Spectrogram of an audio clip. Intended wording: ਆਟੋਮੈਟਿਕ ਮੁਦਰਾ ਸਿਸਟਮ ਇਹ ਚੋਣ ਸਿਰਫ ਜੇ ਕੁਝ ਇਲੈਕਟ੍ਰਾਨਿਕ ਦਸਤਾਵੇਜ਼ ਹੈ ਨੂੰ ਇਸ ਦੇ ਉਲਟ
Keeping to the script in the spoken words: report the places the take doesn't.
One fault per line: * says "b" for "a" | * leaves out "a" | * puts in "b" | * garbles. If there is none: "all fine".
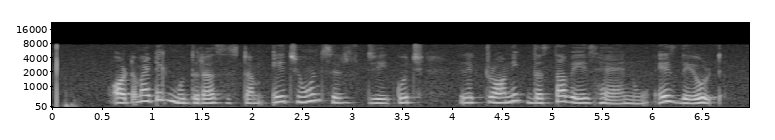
all fine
